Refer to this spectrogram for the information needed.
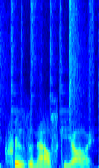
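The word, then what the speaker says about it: krasnowskii: It really, don't look at the way it's written, just say Krasnowski-I.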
